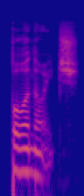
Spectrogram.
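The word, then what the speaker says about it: boa noite: have the evening greeting which in Portuguese is boano let's break it down by syllable B no and one time fast Bo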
